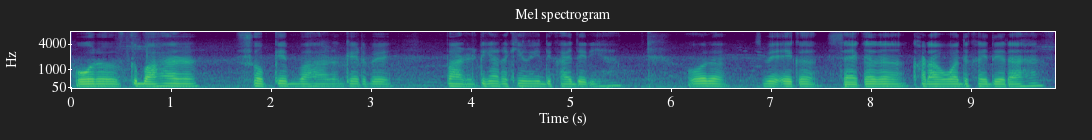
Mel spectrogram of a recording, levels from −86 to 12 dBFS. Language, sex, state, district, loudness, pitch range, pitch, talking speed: Hindi, male, Punjab, Pathankot, -19 LUFS, 120-130 Hz, 125 Hz, 150 wpm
